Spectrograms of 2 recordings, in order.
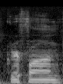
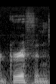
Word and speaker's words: Griffon: to use here is Griffon sepia or Griffin sepia you know it's pronoun it look spelled like it's fine but it's probably Griffin anyway what I'm going to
